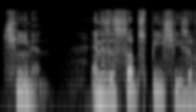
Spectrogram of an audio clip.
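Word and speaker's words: 沉香: In Chinese, what I'm translating as Agarwood is pronounced chenxiang and is a subspecies of a type of a fragrant tree that in English is called Agarwood.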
